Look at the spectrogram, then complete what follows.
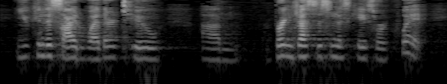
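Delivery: plain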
